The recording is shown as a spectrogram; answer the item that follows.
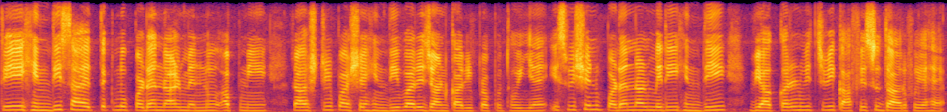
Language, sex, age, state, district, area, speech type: Punjabi, female, 18-30, Punjab, Rupnagar, rural, spontaneous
